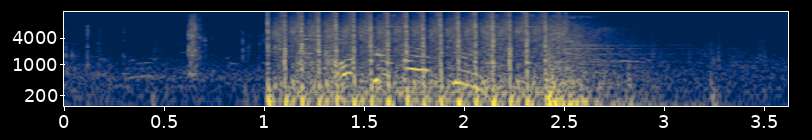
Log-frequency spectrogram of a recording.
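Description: A rifle fires rapid automatic bursts.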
